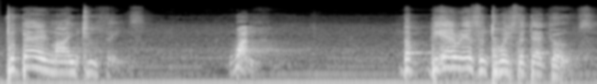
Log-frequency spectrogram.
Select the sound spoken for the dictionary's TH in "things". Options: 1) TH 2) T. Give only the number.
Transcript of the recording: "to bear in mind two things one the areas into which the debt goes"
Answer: 1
